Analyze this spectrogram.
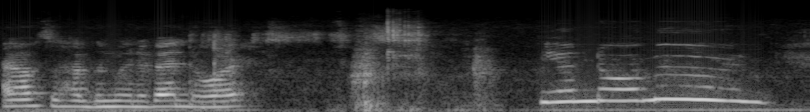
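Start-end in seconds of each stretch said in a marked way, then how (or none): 2.7-3.9 high, slow excited announce. Real, not acted. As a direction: hold it up and cheer. Showing off Endor moon set.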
